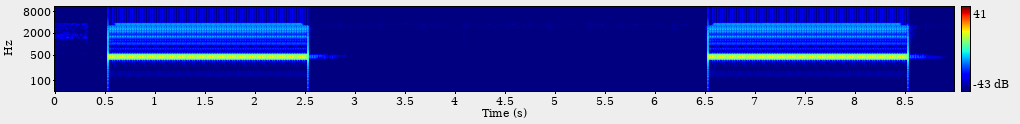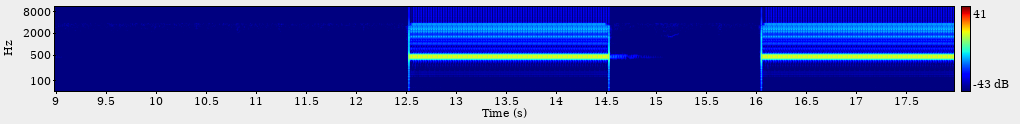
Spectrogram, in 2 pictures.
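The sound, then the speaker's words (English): An overseas telephone ringing tone on a call: four long, steady, even tones of about two seconds each, separated by long silent gaps, the last one cut off at the end. “Sounds like an overseas ringy dingy.”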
